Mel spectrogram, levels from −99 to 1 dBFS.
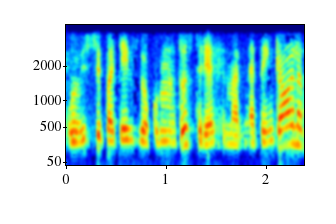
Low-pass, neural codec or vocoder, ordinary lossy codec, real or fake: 3.6 kHz; none; AAC, 32 kbps; real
